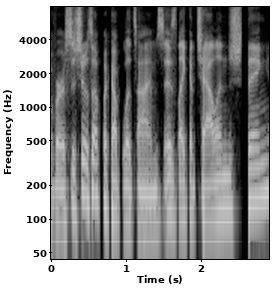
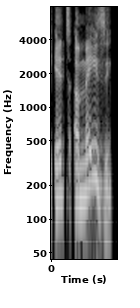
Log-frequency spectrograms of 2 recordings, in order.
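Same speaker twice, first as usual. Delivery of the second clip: ordinary delivery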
